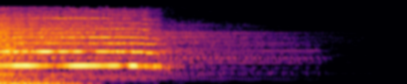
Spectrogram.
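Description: Closing held chord of a pop song ringing out and dying away to silence about two seconds in.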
